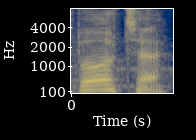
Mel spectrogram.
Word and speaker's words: Botha: Theans is pronounced Teens and Botha is pronounced Botha. They are both Afrikaans names. We don't normally pronounce the H and we have hard T's.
